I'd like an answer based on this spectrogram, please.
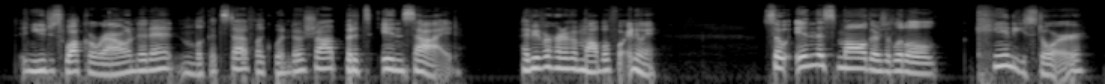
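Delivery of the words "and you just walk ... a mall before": plain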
